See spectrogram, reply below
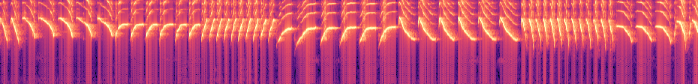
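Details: Training song of a Belgian canary for young birds to learn, a continuous stream of repeated descending whistled syllables broken by quick dense trilled rolls, each tour lasting about a second before the next begins.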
